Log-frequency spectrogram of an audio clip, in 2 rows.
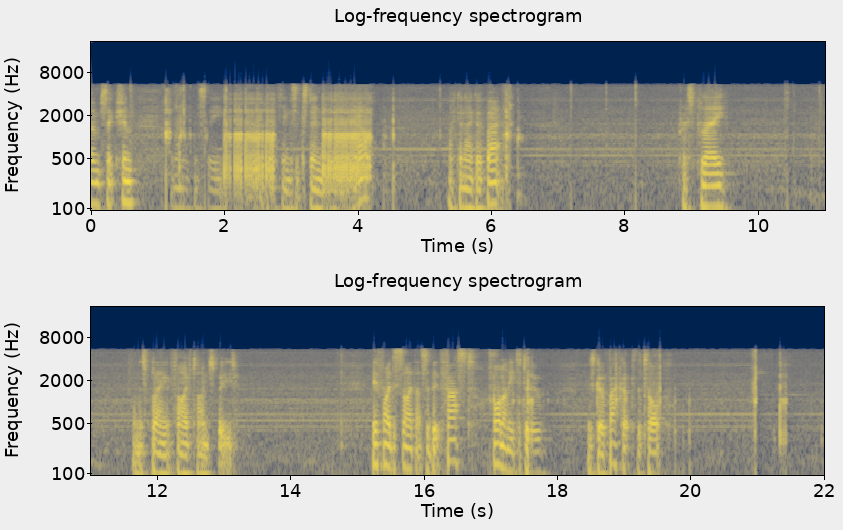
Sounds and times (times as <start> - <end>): Speech: 0.0 - 2.1, 2.7 - 4.2, 5.4 - 6.3, 8.8 - 9.6, 11.6 - 13.3, 15.2 - 19.6.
